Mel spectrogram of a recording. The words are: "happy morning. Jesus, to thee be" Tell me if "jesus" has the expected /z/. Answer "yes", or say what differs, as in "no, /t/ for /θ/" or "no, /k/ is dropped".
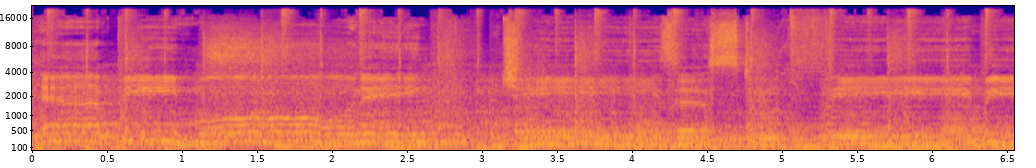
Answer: yes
